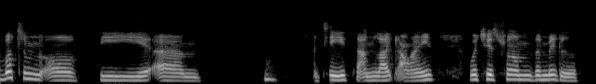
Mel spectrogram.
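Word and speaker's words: ع: Softly pronounced from the middle of the throat, a typical letter of Arabic, a letter of the throat. Ain. Yes, Ain.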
